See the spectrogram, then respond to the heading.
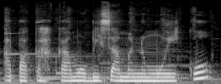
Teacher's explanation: intonasi datar naik terdapat pada kalimat tanya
